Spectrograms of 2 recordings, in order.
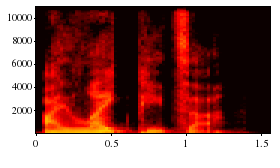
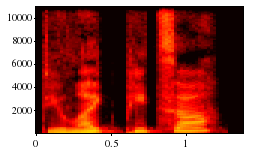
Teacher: The voice goes up on pizza.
